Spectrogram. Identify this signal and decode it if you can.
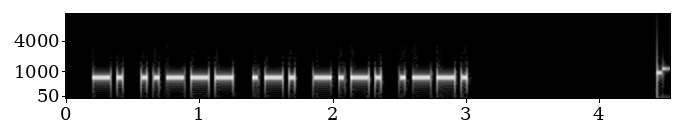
Morse code, heard as a keyed tone, about 26 wpm, 700 Hz. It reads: N2RCP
